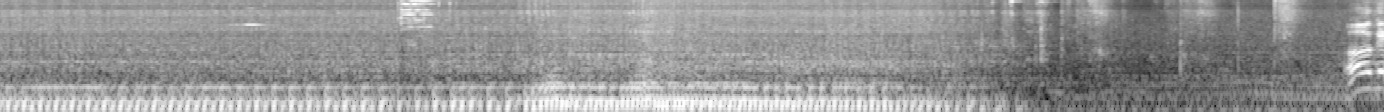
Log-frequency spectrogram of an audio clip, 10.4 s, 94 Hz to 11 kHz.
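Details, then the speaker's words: Honda Supra X 125 with heavy fuel use, testing replacement Jupiter regulator/rectifier and Shogun 110 CDI: steady single-cylinder beat at idle, rises cleanly on throttle and drops back without stumbling; engine idles and revs normally. "Ini berfungsi dengan sempurna, teman-teman. Suara mesin saat idle terdengar bagus dan tidak tersendat pada putaran tinggi."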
